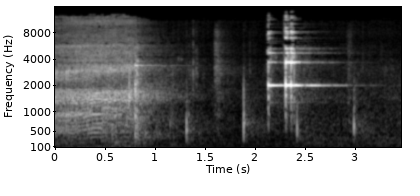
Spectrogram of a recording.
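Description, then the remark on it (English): Glass bottles on a new bottling line at a beer factory clink against each other in a run of sharp, bright, irregular knocks, one producing a ringing high tone, after a steady mechanical whir that fades out. “Well, this is our new bottling line, so it's just arrived a few weeks back actually, so it's dramatically increased our production.”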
